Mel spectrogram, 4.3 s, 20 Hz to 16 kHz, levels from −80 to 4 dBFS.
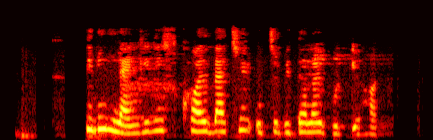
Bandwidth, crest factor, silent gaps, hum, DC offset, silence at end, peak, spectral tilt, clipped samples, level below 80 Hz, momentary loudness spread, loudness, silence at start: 7.8 kHz; 18 dB; 0.38-0.52 s, 0.66-0.85 s; none; under 0.1%; 0.55 s; -2 dBFS; -4 dB/octave; under 0.1%; -66 dBFS; 13 LU; -19 LUFS; 0.2 s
